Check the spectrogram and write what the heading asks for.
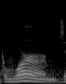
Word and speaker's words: Worms: It looks like worms if you just read it out in English. But you would say Worms, okay? Because the W is pronounced like a V in German.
